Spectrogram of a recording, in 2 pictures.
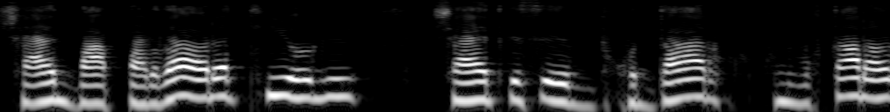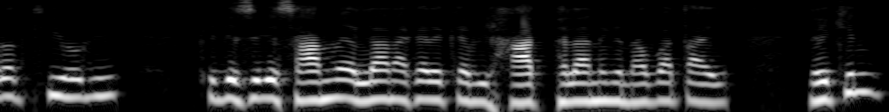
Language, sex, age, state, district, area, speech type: Urdu, male, 30-45, Telangana, Hyderabad, urban, spontaneous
